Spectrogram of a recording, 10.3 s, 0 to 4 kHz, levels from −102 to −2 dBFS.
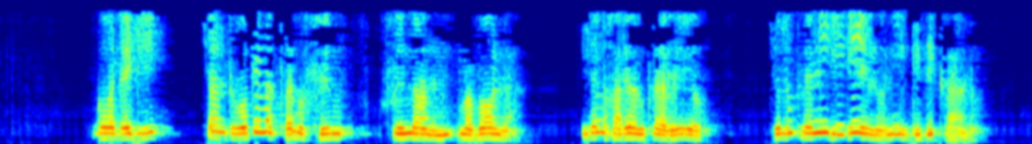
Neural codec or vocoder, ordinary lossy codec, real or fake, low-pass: codec, 16 kHz in and 24 kHz out, 0.6 kbps, FireRedTTS-2 codec; MP3, 16 kbps; fake; 3.6 kHz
